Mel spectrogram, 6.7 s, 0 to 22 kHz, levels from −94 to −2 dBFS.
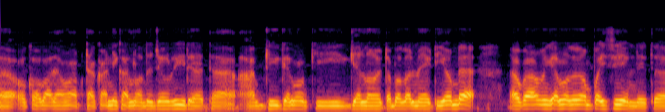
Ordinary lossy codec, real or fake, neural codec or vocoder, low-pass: none; fake; codec, 16 kHz, 8 kbps, FunCodec, trained on LibriTTS, 25 frames a second; none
